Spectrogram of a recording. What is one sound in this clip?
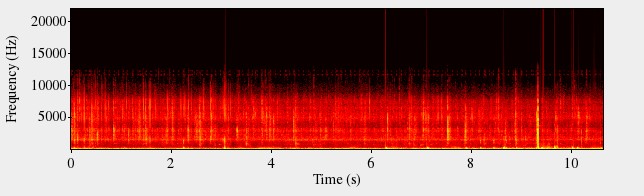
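Sharp clicks and crackles sound all around underwater.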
